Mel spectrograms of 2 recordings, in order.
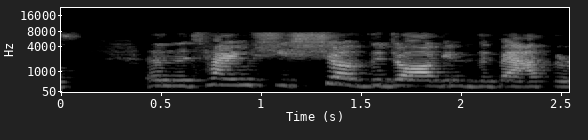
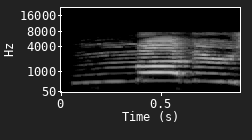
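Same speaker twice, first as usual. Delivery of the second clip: higher, louder horrified cry; 9 semitones higher, 9 dB louder than usual. A narrator's reading. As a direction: cry out in horror. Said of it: "she cried, horrified at what she saw".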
